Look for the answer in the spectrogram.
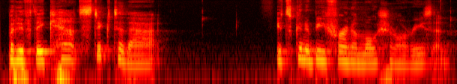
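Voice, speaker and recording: A woman's voice: mid-range voice, normal speed, a little mellow. A middle-aged woman coach talking on her own podcast, playful, often acting out inner voices and quoted lines. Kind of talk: solo podcast monologue.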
